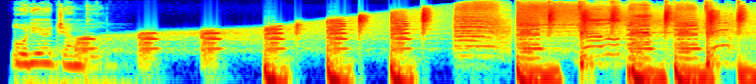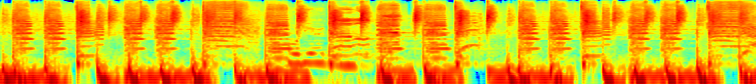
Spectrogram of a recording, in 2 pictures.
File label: hiphop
